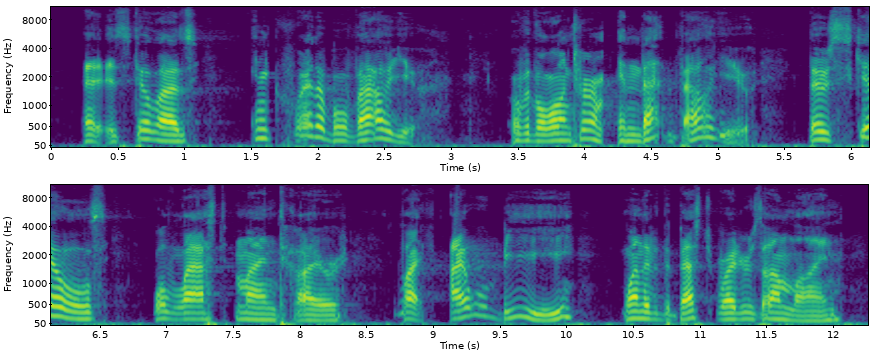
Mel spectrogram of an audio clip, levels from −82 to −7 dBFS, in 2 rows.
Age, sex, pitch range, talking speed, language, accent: 50-69, male, 130-160 Hz, 135 wpm, English, American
